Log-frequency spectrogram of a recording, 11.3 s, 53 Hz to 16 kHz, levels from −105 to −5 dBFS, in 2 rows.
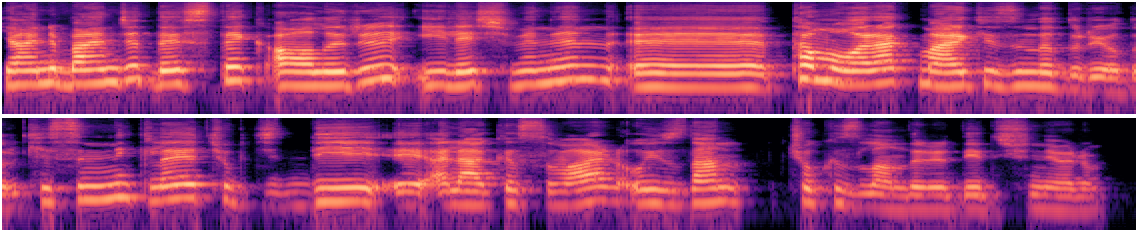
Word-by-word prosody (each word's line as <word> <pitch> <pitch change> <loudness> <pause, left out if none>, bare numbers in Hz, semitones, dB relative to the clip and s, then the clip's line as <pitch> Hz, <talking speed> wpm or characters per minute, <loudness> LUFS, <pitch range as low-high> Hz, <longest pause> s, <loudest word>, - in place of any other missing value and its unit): Yani, 245 +2 +2
bence 275 - +3
destek 485 -13 +1
ağları 230 +7 +3
iyileşmenin, 245 +6 -3
eee, 210 -1 +1
tam 310 -2 +6
olarak 260 +2 +5
merkezinde 230 -2 +2
duruyordur. 175 -3 -7
Kesinlikle 250 +3 -4
çok 250 -3 -13
ciddi, 185 +4 -11
eee, 230 +4 -2
alakası 195 0 -3
var. 225 +5 -1
O - - -7
yüzden 215 +2 -5 0.2
çok 220 0 -11
hızlandırır 160 -4 -8
diye 160 0 -8
düşünüyorum. 150 -3 -13
230 Hz, 115 wpm, -21 LUFS, 205-260 Hz, 0.2 s, tam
